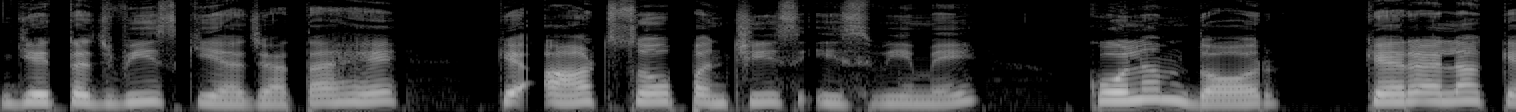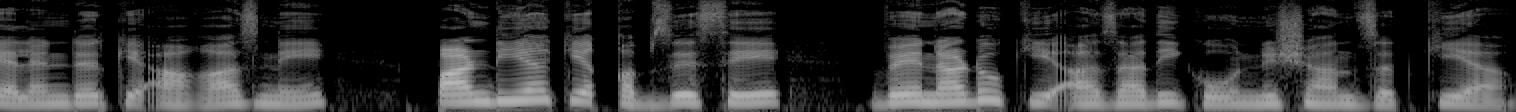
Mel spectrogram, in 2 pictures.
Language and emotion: Urdu, neutral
